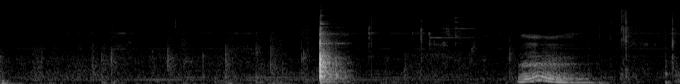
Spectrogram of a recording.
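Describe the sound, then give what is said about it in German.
A plate is picked up: a single sharp clink of dishware stands out, followed a couple of seconds later by a longer scraping rattle, set against an otherwise quiet, faint background. “Ich nehme aber den Teller her.”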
